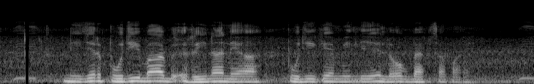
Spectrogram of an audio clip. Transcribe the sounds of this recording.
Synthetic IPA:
niːd͡ʒəɾpuːd͡ʒibaːbɾiːnaneja | puːd͡ʒikemɪlieloːɡbɛːbsapəɾẽː

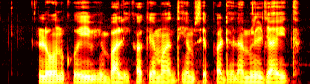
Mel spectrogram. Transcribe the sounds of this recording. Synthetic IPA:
loːnkoːibʱibaːlɪkakemaːd̪ʱjəmsḛpəɖʱeːlamɪld͡ʒaːiːt̪ʰ

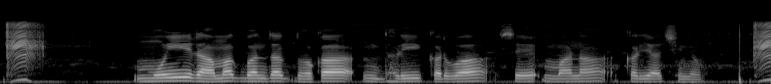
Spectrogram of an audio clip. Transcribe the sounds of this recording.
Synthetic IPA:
muiɾaːmək̚bə̃nd̪ʱək̚d̪ʱoːkad̪ʱəɽikəɾʋasemaːnakəɾjat͡ʃʰɪnoː

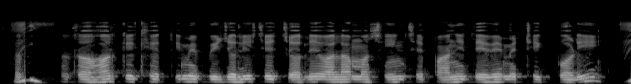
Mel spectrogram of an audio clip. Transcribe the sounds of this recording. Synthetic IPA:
ɾɔɦəɾkekʰeːt̪imẽbɪd͡ʒəliset͡ʃəleʋaːlaməʃiːnsepaːnid̪eːʋemẽʈʰiːk̚pəɽiː

